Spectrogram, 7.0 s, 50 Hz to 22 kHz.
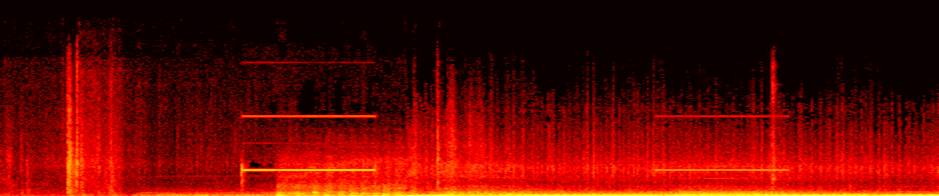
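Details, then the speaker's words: Audi B7 RS4 being diagnosed for EPC, CEL and traction control faults, cold start after sensor work: engine catches, thin high squeal over idle for a second, returns briefly, then fades; cold start screech, source unknown, no EPC light. "what is this screeching sound it's making no EPC light I'm kind of happy what the is that sound see there it goes it's gone that sound just completely went away something isn't happy in there when it's [Music] cold"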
